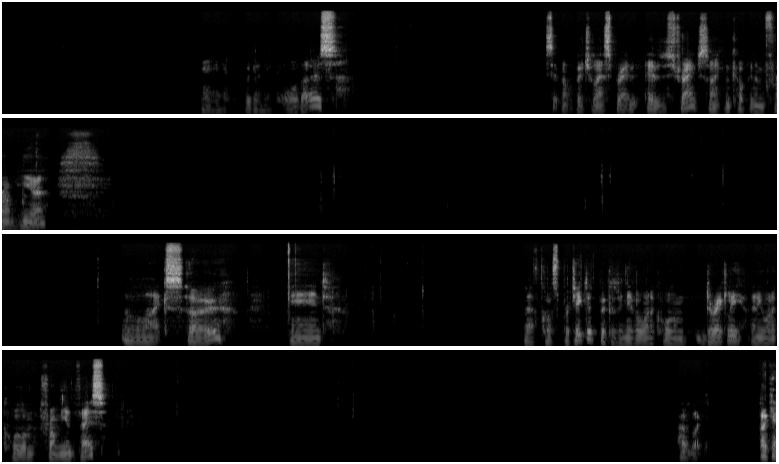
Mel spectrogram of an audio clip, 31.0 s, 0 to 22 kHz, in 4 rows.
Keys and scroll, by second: 3.3 ctrl+c, 10.8 ctrl+c, 13.6 ctrl+v.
